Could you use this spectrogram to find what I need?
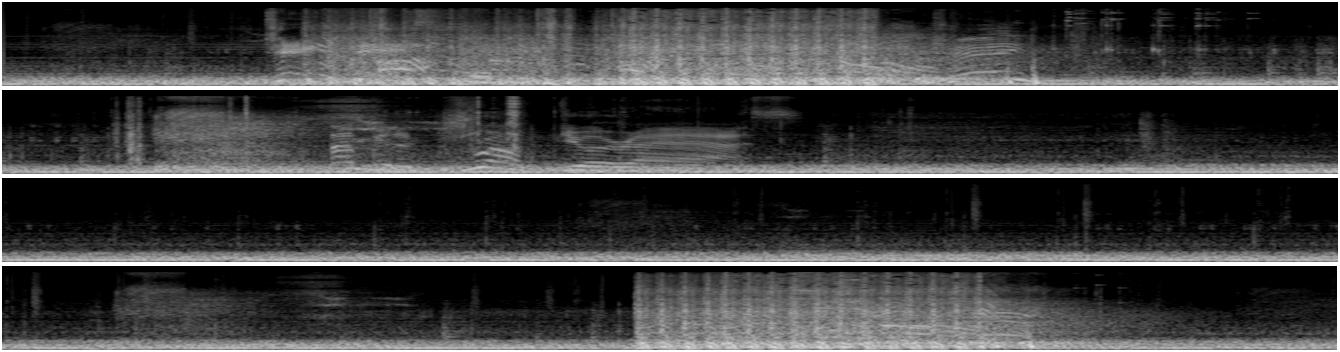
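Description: A rifle fires loud rapid bursts.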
